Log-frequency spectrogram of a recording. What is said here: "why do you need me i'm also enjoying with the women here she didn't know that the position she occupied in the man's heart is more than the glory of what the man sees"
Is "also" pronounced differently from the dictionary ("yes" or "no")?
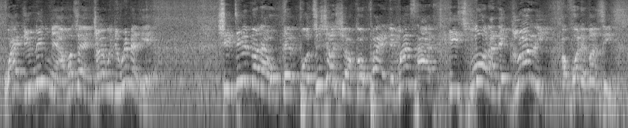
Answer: yes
